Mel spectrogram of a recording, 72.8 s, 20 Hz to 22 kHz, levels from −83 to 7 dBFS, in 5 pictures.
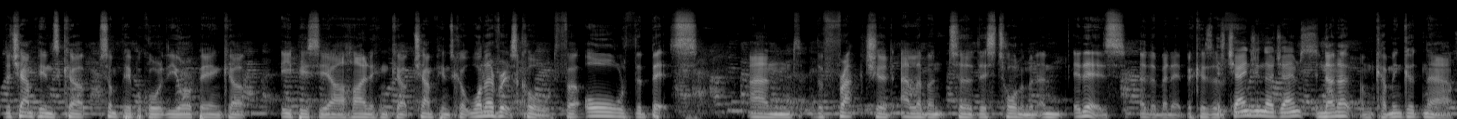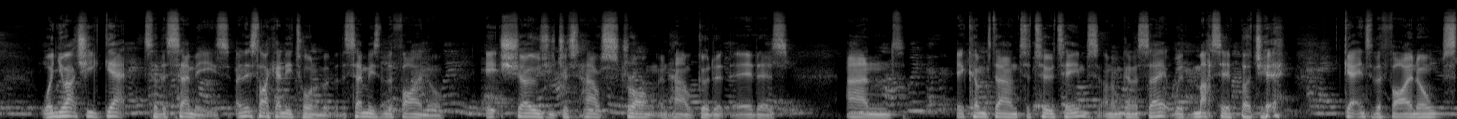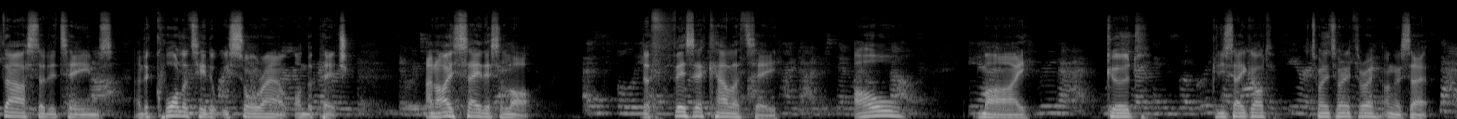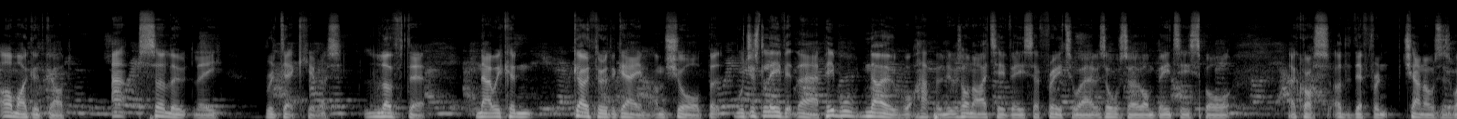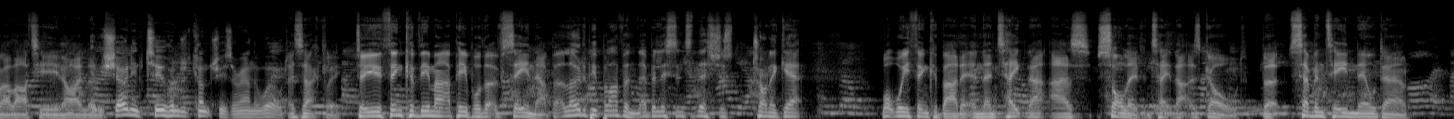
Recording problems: voice in the background; noticeable; throughout; 15 dB below the speech

